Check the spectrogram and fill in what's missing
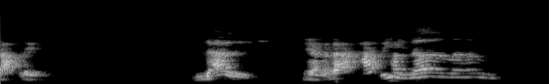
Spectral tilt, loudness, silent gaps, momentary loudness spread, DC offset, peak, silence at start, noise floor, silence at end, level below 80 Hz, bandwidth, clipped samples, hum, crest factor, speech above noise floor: -5.5 dB/octave; -23 LUFS; none; 17 LU; under 0.1%; -4 dBFS; 0 s; -86 dBFS; 0.55 s; under -90 dBFS; 5.8 kHz; under 0.1%; none; 22 dB; 63 dB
